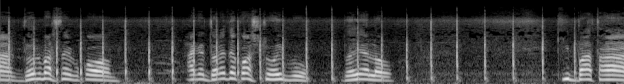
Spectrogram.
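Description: A stick beating a woven bamboo winnowing tray (kula) in a steady rhythm of about four sharp taps a second, a ritual beating meant to drive off evil spirits. A woman chants the same short syllable-phrase over and over in bursts along with it.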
